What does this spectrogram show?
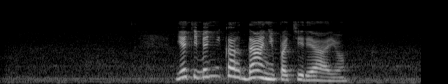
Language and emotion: Russian, positive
